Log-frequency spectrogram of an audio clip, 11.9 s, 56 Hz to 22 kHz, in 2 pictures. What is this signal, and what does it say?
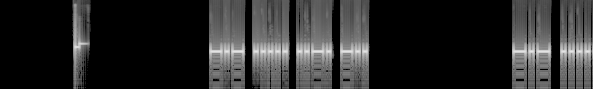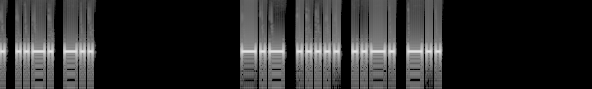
Morse code, heard as a keyed tone, about 28 wpm, 700 Hz. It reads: K5FD K5FD K5FD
